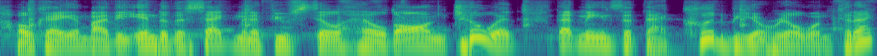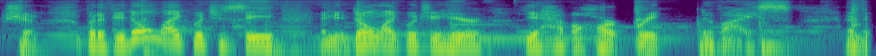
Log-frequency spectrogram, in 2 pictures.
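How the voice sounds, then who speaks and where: A man's voice: mid-range voice, sing-song, quick pace, few pauses, soft background music. A man hosting a dating show with big showman energy, welcoming contestants and explaining the rules.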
